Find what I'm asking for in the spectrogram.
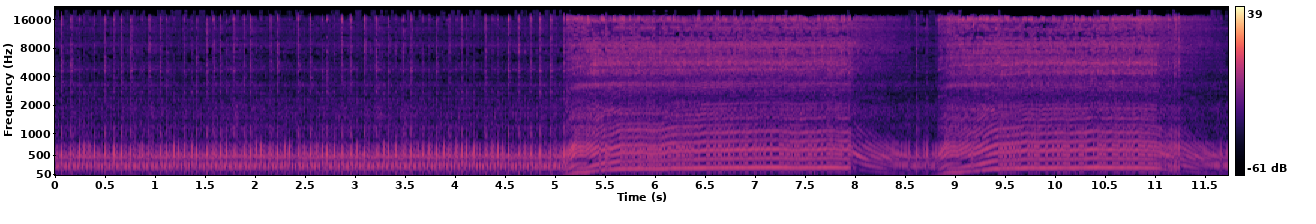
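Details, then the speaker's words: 372XP clone chainsaw revving hard through cuts, its high scream wavering and burbling at the top end from too much ignition advance, not four-stroking; advance is to be reduced. "too much Advance we're going to take some out too much Advance that's when all that noise is up top"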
